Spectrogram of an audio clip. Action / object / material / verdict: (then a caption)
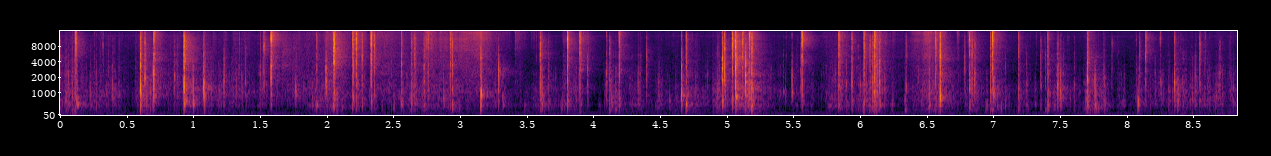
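scrape / paper pasta bag with plastic window / paper / none. A full paper fusilli pasta bag with a plastic window is held upright and squeezed and crinkled with fingertips and nails. Dense, sharp crinkling and crackling bursts with bright, papery highs and almost no low end fill the clip, with no speech.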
